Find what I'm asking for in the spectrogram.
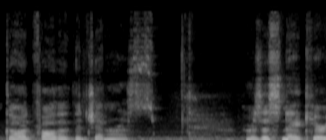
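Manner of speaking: normal talking voice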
